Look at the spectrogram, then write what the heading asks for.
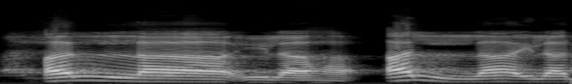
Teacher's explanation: تو اس کو کہتے ہیں ادغام تام. ادغام تام یعنی کمپلیٹ ادغام، جو نون ہے وہ اس میں سے حذف ہو جاتا ہے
